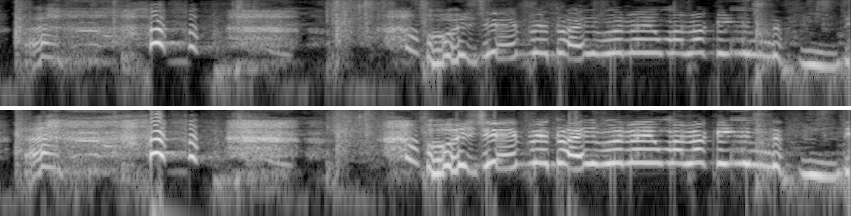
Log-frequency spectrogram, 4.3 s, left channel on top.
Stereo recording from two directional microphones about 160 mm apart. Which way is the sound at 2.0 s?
15° right (ahead or behind).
